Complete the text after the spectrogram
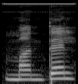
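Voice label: "mantel", Spanish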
